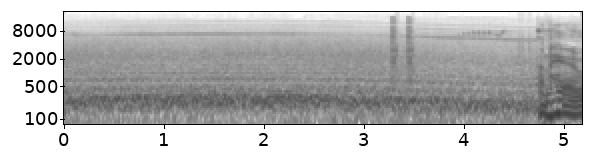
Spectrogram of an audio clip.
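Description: Steady, low hum of an airplane engine idling at an airport in Workers & Resources: Soviet Republic, continuous and even, with a couple of brief clicks and a sudden louder tonal burst at the end.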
